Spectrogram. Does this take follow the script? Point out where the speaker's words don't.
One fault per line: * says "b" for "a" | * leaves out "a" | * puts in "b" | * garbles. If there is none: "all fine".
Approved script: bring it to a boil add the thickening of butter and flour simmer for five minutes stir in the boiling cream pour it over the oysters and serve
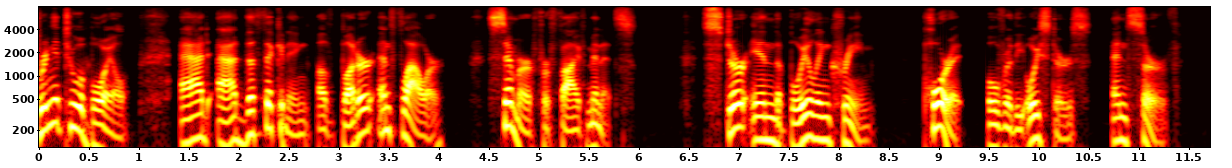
* puts in "add"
